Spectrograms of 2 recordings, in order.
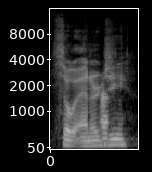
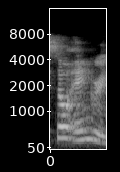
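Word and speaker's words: so_engry: Y which is angry everyone always mispronounces it as energy but I still the joke is very funny so energy yeah everyone always call it so energy but it's so angry because my last name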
